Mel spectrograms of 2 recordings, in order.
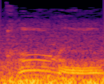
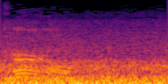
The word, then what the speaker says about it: colonel: that when we say colonel, it's pronounced like with an R, like colonel, but it's the same spelling, isn't it?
